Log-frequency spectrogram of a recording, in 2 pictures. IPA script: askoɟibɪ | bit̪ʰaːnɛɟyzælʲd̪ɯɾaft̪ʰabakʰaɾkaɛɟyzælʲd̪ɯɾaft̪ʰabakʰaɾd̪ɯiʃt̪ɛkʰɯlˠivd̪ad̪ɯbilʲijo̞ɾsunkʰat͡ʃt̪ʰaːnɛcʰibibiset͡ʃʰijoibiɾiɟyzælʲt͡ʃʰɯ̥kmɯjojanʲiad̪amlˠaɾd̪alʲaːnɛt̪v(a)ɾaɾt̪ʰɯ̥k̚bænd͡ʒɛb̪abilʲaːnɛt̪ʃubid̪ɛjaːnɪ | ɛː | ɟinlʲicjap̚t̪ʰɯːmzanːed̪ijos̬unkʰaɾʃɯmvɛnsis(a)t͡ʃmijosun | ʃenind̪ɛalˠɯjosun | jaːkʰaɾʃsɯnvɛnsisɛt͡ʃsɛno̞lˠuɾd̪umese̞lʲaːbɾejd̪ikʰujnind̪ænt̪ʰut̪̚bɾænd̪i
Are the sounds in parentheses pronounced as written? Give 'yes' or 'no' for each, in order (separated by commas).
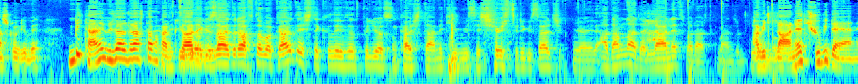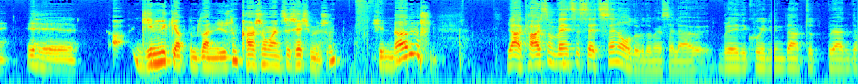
yes, no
